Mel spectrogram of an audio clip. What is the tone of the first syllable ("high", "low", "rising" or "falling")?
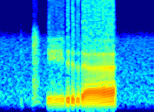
rising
